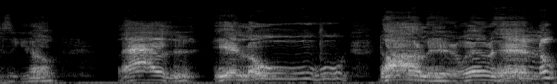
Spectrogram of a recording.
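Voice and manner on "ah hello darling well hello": very slow, drawn-out, stretched trumpeter's voice. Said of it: "I'm not great with the impressions".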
